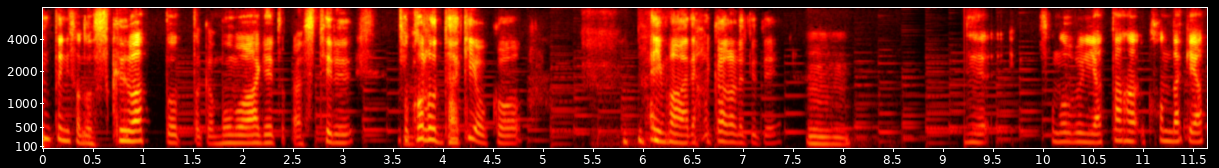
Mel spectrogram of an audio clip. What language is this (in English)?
Japanese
